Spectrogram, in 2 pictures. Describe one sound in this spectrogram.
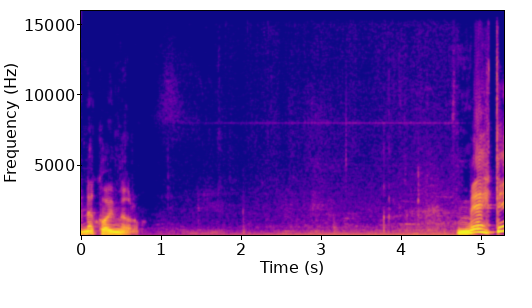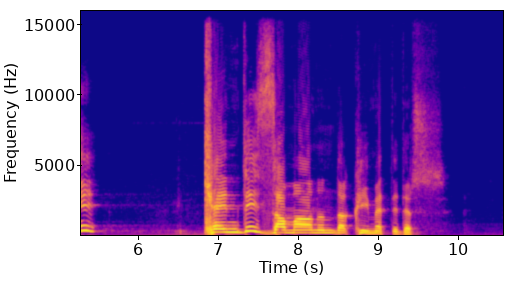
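An elderly man speaks calmly and slowly, with long pauses, close by.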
